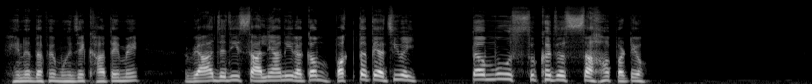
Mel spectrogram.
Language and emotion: Sindhi, happy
